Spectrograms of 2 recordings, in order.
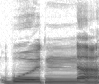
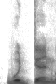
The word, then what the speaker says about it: wouldn't: Wouldn't, because it's not wouldn, wouldn't with a hard D sound. It's actually wouldn't, wouldn't.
